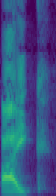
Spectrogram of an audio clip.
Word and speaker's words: Icke: He tenido la oportunidad de leer a David Icke, o Icke, así sí es la pronunciación, se escribe I-C-K-E, David o David Icke.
